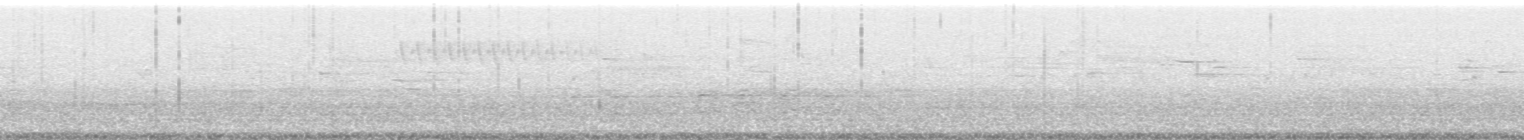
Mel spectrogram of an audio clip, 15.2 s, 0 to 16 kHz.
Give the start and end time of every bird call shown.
3.9s-6.0s: Swamp Sparrow (Melospiza georgiana)
5.7s-8.8s: Canada Goose (Branta canadensis)
11.8s-12.3s: Wood Thrush (Hylocichla mustelina)
14.3s-15.2s: Wood Thrush (Hylocichla mustelina)

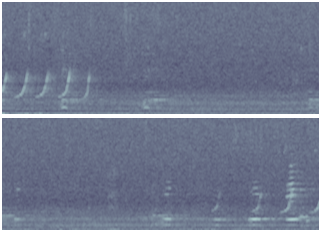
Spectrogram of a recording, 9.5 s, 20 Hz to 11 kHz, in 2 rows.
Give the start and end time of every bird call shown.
0.0s-1.5s: Northern Cardinal (Cardinalis cardinalis)
0.0s-9.5s: Canada Goose (Branta canadensis)
7.7s-9.5s: Northern Cardinal (Cardinalis cardinalis)

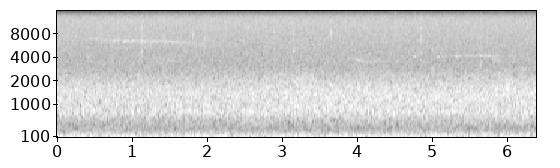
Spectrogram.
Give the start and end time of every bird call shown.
0.0s-2.2s: Downy Woodpecker (Dryobates pubescens)
3.7s-6.3s: Song Sparrow (Melospiza melodia)

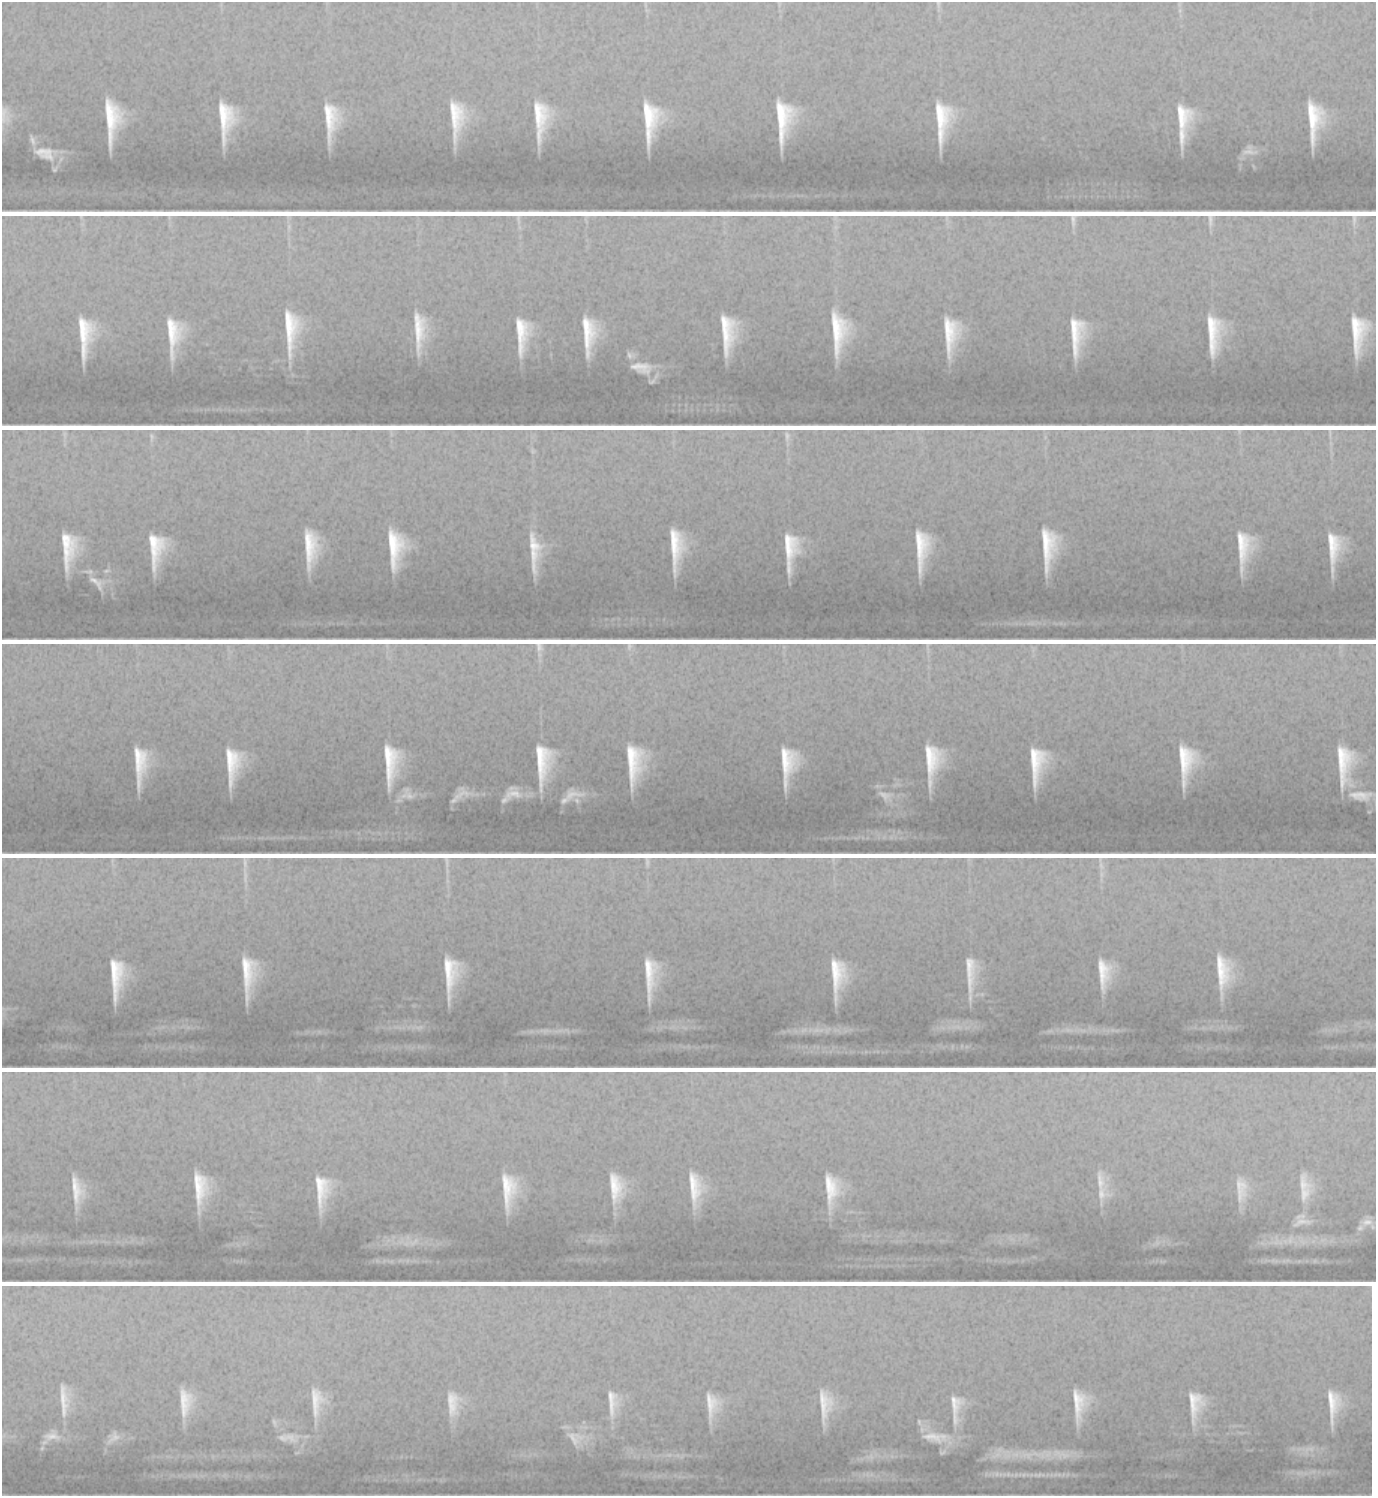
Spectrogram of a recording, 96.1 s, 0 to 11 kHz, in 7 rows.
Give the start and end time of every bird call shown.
0.0s-8.2s: Eastern Phoebe (Sayornis phoebe)
9.0s-47.9s: Eastern Phoebe (Sayornis phoebe)
10.2s-11.8s: unidentified bird
12.3s-12.6s: Great Crested Flycatcher (Myiarchus crinitus)
15.1s-16.7s: unidentified bird
19.8s-20.4s: Yellow-throated Vireo (Vireo flavifrons)
20.1s-21.2s: unidentified bird
28.0s-28.7s: Yellow-throated Vireo (Vireo flavifrons)
30.0s-31.4s: unidentified bird
33.3s-34.2s: unidentified bird
37.1s-38.3s: unidentified bird
43.1s-45.4s: unidentified bird
48.8s-96.1s: Eastern Phoebe (Sayornis phoebe)
49.2s-50.5s: unidentified bird
62.8s-63.9s: unidentified bird
81.4s-84.0s: Great Crested Flycatcher (Myiarchus crinitus)
85.0s-88.5s: Yellow-throated Vireo (Vireo flavifrons)

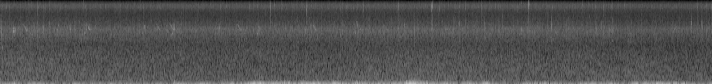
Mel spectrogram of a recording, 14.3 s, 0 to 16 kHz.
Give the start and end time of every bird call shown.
0.2s-0.3s: House Finch (Haemorhous mexicanus)
1.1s-1.2s: House Finch (Haemorhous mexicanus)
1.7s-1.8s: House Finch (Haemorhous mexicanus)
3.3s-3.5s: House Finch (Haemorhous mexicanus)
4.7s-4.8s: House Finch (Haemorhous mexicanus)
5.1s-5.2s: House Finch (Haemorhous mexicanus)
6.2s-6.3s: House Finch (Haemorhous mexicanus)

